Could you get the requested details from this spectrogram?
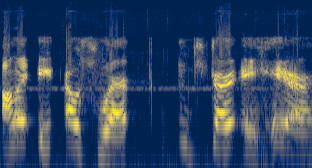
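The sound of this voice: Using a put-on character voice, a woman speaks at a fairly high pitch. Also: moderate pace.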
